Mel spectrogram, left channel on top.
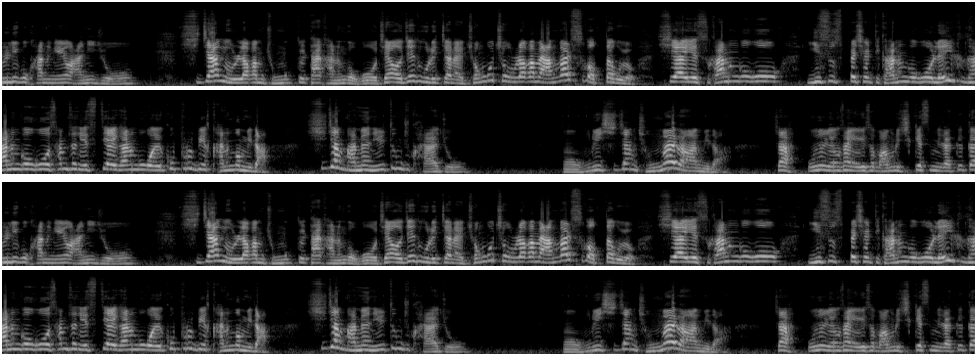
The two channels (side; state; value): both; normal; correlation 0.46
